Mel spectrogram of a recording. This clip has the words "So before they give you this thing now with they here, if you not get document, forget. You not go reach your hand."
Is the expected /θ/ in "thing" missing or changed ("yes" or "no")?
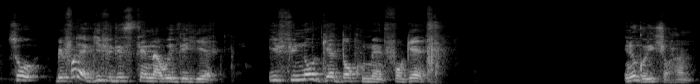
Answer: yes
